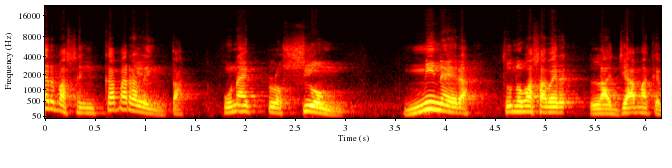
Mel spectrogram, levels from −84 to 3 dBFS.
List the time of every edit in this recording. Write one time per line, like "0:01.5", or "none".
none

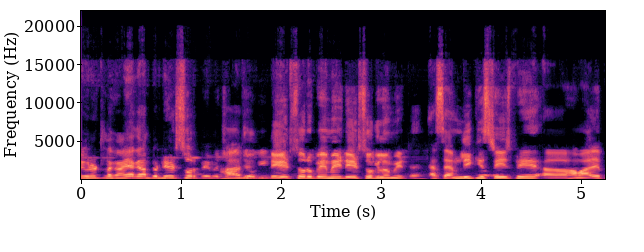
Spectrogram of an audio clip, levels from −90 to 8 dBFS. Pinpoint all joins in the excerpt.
0:03.5

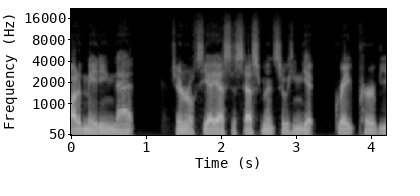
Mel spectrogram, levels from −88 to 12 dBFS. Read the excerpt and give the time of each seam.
none

